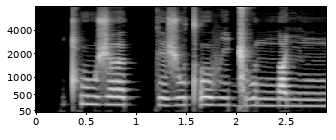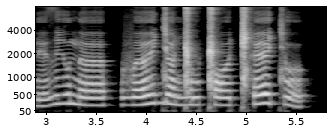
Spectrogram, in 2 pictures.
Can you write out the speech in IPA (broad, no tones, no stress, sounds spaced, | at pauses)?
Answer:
cʰ u ʒ ɜ kː ɪ ʒ u tʼ ʊ v i ɡ͡ǁ u nː ɑ ɲ nː ɪ ð i ʊ̯ n ɜ | v ɜ ɪ̯ ɟ ɜ ŋ͡ǁ u ǁ ɔ ə̯ ǁʰ ɛ c ʊ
